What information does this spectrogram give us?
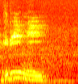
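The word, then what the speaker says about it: Greene: Y aunque el apellido de nuestro protagonista se escribe Greeny, se pronuncia Green, y él es realmente una criatura de otro planeta del color verde.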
